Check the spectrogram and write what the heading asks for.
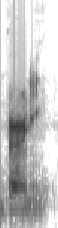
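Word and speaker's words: Boerne: We keep referring to Bernie, Texas, but Bernie actually looks like it's spelled Born. – Yeah. Everyone says Born. Yeah. – Everyone that doesn't know says Born, Texas. – It's Bernie. It's Bernie. Bernie, Texas.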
